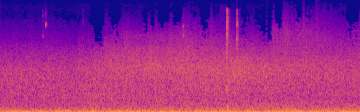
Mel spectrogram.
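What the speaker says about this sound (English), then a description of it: "Oh, the explosions are still happening over there." Continuous explosions from TNT detonating in the Minecraft video game, a dense, steady roaring rumble that fills the whole stretch with a few brief pops near the middle and no talk.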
